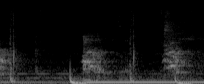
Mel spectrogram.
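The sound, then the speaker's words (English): Dogs barking outside at a nearby dog park: a few short, yappy barks at an even pace, fairly faint over a steady low hum. “I have a dog park, and they be having their dogs, they be walking their dogs, playing with their dogs outside. So if you hear barking, that's what that is.”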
